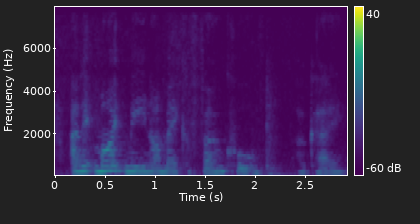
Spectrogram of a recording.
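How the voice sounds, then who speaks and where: A woman with a somewhat breathy, medium-pitched voice talks with fairly even intonation. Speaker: mindfulness teacher. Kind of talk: talk to camera on mindfulness. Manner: soft, whispering; calm.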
